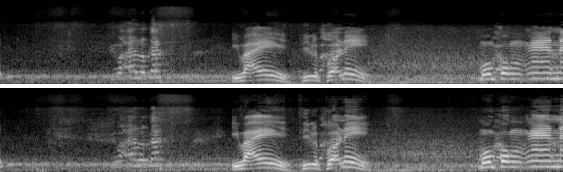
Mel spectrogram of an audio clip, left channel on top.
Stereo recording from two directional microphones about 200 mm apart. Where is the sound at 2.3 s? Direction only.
20° right (ahead or behind).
